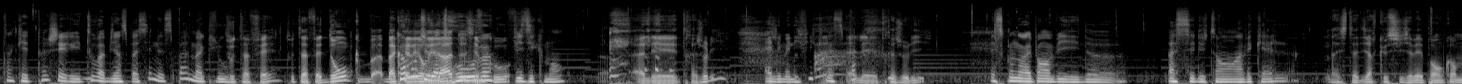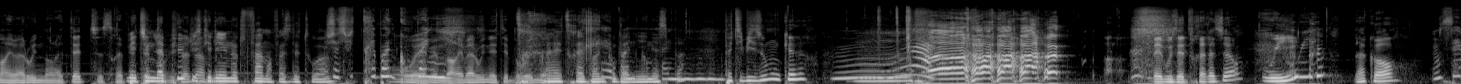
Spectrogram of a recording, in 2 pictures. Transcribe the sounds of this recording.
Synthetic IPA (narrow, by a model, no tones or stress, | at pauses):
t̪ɛ̃kʲjɛt̪̚paʃeʁit̪uvabjɛ̃sə̥pasenɛspamaklutut̪afɛt̪ut̪afɛd̪ɔ̃kbbakɔmɑ̃tylaadχumvkufizikmɑ̃ | ɛ̰lɛt̪χɛʒɔliɛlɛmaɲifiknɛspɛa̰lɛt̪χɛʒɔli | ɛskɔ̃noʁɛpaɑ̃vid̪ə | pased̪yt̪ɑ̃avɛkɛl | base̥t̪ad̪iʁkəsiʒavɛpaɑ̃kɔʁmaʁimalwind̪ɑ̃la̰t̪ɛt̪səsəʁɛmɛt̪ynəlaplypɥiskɛljaynot̪χə̥famɑ̃fas̬d̪ət̪waʒəsɥit̪χɛbɔnkwɛpɲmaʁimalwinet̪ɛbʁynɛt̪χɛbɔnkɔ̃paɲinɛspapət̪ibizumɔ̃kʲœːʁ | bɛvuzɛt̪fχɛʁesœːʁwi | d̪akɔʁ | ɔ̃sɛ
